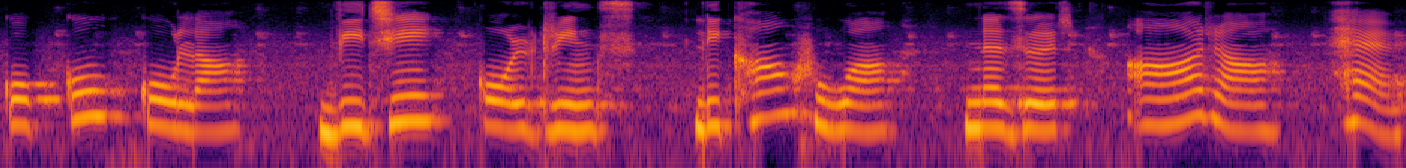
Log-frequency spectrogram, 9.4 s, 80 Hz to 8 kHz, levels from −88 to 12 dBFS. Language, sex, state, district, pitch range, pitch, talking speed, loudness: Hindi, male, Punjab, Fazilka, 230-280 Hz, 245 Hz, 55 wpm, -12 LUFS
